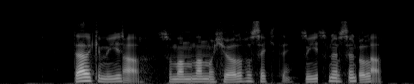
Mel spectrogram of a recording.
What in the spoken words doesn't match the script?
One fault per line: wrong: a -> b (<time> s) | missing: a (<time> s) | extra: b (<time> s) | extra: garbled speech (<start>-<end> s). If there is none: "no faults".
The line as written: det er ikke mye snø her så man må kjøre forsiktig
missing: snø (1.2 s)
extra: man (1.9 s)
extra: garbled speech (3.0-3.8 s)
